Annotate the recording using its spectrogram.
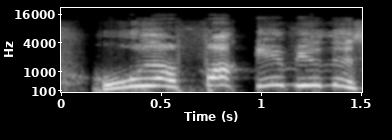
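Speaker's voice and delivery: very high, very loud, shrill scream. Retelling how the chemistry teacher caught him with a novel: imitating a teacher screaming. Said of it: "he screamed at me".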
